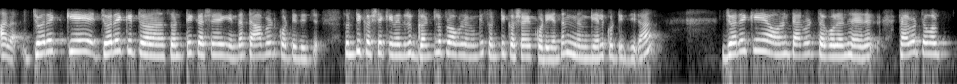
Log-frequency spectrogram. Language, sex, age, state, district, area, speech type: Kannada, female, 18-30, Karnataka, Bangalore Rural, rural, conversation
